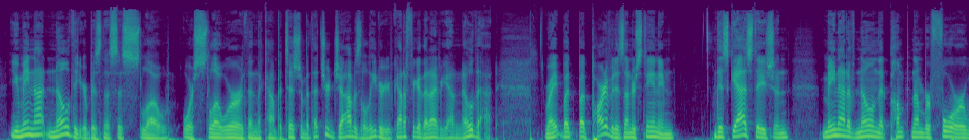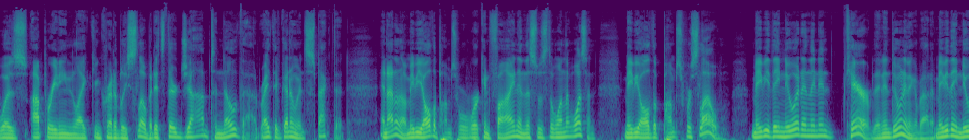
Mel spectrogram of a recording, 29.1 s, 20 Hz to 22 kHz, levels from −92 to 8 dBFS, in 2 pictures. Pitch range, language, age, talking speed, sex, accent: 105-135 Hz, English, 50-69, 225 wpm, male, American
